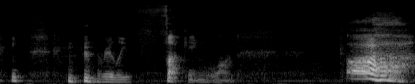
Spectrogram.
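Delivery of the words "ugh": exasperated loud ugh; annoyed ugh. Real, not acted. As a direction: groan it out, fed up. Complaining about boring winners.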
